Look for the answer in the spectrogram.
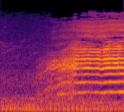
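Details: A pet macaw calling "Grandpa" gives a single drawn-out, nasal, rising call that swells in loudness and holds a rich, buzzy tone to the end.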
